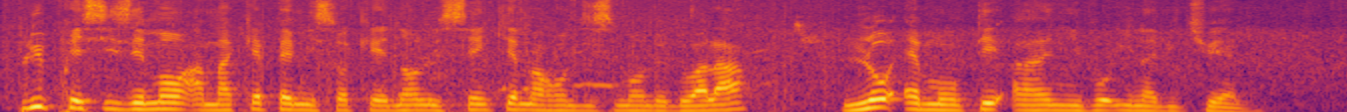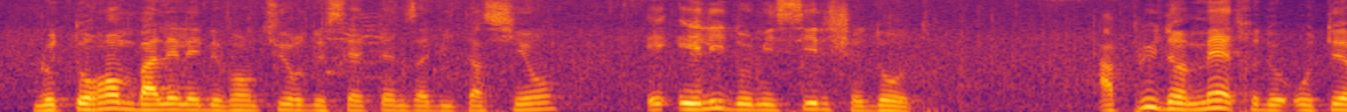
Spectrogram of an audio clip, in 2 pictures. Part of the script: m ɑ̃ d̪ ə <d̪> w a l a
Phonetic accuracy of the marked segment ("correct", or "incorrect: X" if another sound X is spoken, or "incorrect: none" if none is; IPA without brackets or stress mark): correct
